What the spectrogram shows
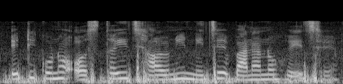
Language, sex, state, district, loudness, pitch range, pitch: Bengali, female, West Bengal, Cooch Behar, -15 LUFS, 220-265 Hz, 230 Hz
